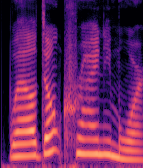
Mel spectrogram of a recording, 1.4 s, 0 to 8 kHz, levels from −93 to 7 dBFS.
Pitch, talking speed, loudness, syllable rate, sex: 225 Hz, 210 wpm, -16 LUFS, 4.9 syllables/s, female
